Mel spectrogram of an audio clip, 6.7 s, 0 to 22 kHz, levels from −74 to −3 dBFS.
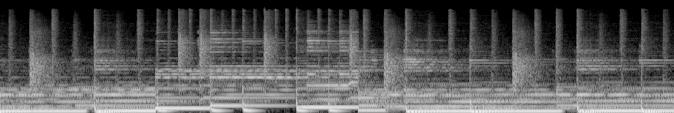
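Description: From 1.56 to 3.58 s the audio is read two samples at a time (double speed): pairs of samples are taken as a single frame. The sound runs at 2x speed, a full 12 semitones higher.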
